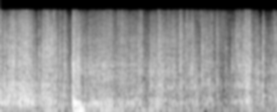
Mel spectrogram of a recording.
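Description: Plastic grocery bag and frozen-food packaging rustling and crinkling as items are pulled out and handled, with one sharp knock about half a second in.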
